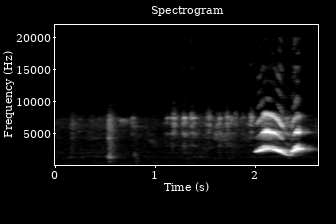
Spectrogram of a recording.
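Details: Pet talking parrot, said to speak the phrase "Miya mitho": after near silence with a faint click, one loud harmonic squawk-like utterance dips and rises in pitch for about half a second near the end.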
